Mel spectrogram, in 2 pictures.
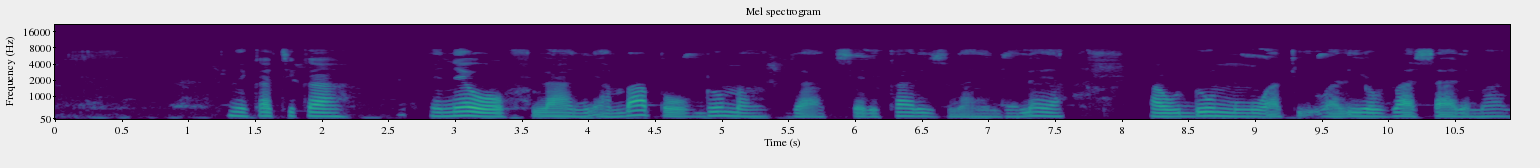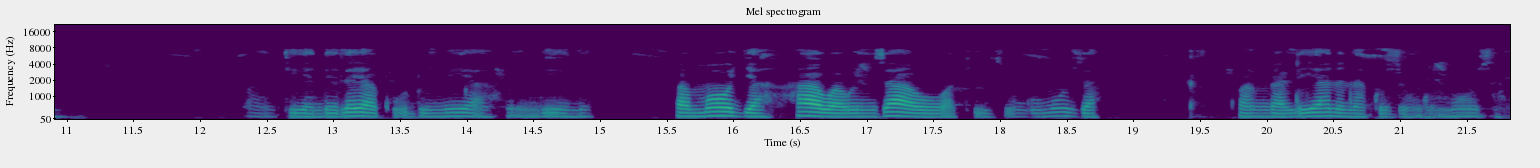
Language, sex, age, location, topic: Swahili, female, 25-35, Kisumu, government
